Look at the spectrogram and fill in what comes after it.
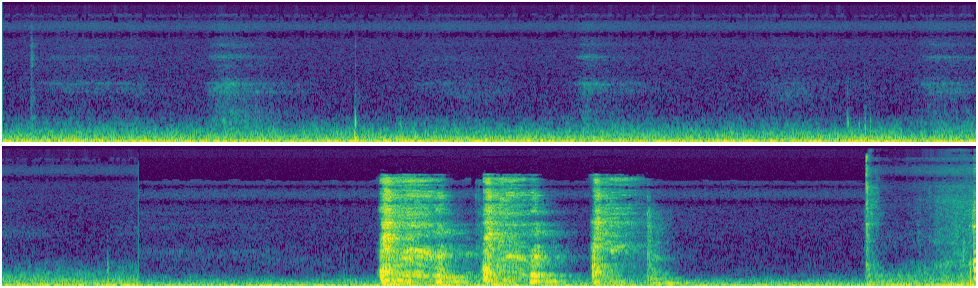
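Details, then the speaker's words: Acted demonstration of an assisted cough for a spinal cord injury client lying on their back, hands placed butterfly-style under the rib cage over the stomach: three deep, loud breaths, then one short forced cough on the fourth. "okay so on the fourth one you're going to want to cough okay okay go"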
